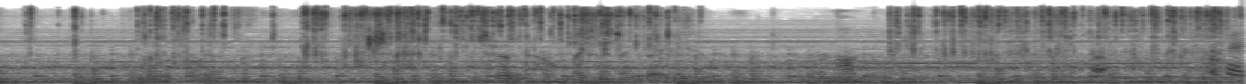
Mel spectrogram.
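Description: Low, steady background music with a held high note, under quiet speech. Many short clicks and crackles run over it, typical of a plastic mouthpiece wrapper being handled.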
